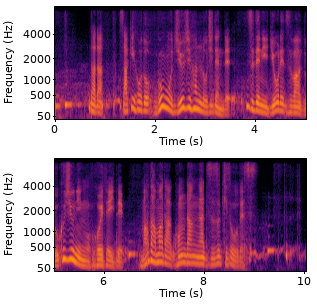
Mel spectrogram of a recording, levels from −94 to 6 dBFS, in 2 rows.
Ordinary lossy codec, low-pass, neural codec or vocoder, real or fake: none; 7.2 kHz; codec, 16 kHz in and 24 kHz out, 0.9 kbps, LongCat-Audio-Codec, four codebook decoder; fake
